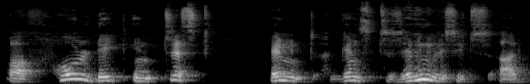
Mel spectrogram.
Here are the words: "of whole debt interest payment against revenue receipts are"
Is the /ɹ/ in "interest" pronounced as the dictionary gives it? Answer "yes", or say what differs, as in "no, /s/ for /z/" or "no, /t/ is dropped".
yes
